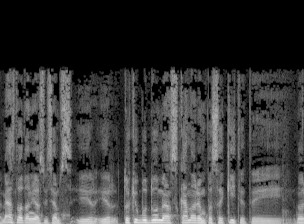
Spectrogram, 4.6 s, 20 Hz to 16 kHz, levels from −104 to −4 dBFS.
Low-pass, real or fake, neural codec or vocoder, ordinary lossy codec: 14.4 kHz; fake; vocoder, 44.1 kHz, 128 mel bands every 512 samples, BigVGAN v2; MP3, 48 kbps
